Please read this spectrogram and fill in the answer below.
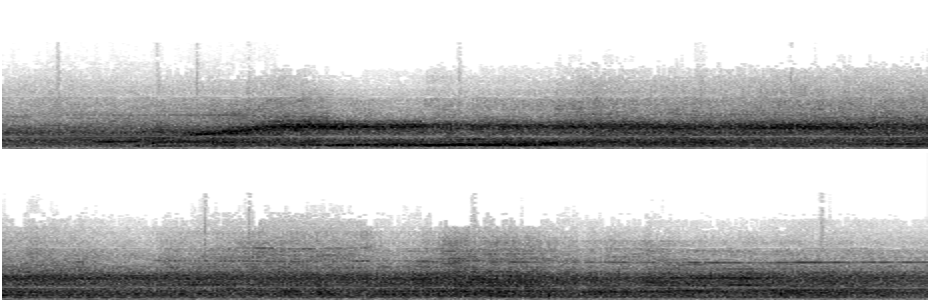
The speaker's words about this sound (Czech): Motor hučí naplno, letadlo se chvěje a letí. Ale není kormidla.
